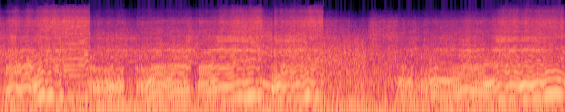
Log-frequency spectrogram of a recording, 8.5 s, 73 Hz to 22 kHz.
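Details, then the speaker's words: 2023 KTM 125 SX fuel-injected two-stroke, onboard, pulling out of corners: crisp note climbs cleanly in pitch each time, no bogging or stumbling; normal acceleration. "But here's a few clips of me just kind of pulling it out of corners. You can just hear how it just picks up."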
